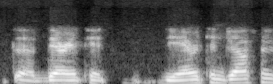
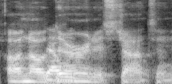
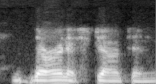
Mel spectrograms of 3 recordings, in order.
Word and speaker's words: D'Ernest Johnson: it's hard to say you missed on, but Darrington Johnson, is that how you pronounce his name? From the Browns. D'Ernest Johnson, yeah. D'Ernest Johnson.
